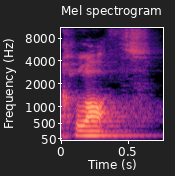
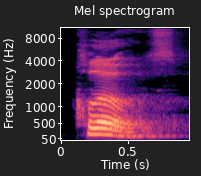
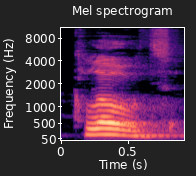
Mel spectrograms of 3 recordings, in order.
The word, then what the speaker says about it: clothes: well first of all this word is not cloths when we say clothes the th in the middle can often be silent close but it's not wrong if you say these letters with a the sound clothes that's also correct in some words people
